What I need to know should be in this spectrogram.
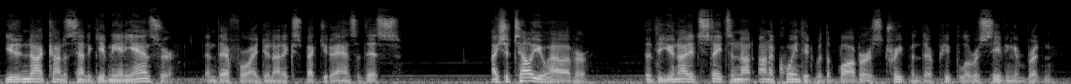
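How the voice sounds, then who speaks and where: A man's voice: low voice, a bit bright, a little hiss or hum. An actor playing a dignified, indignant elder American statesman reading letters formally in a radio drama. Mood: dignified reproach. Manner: formal, measured.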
